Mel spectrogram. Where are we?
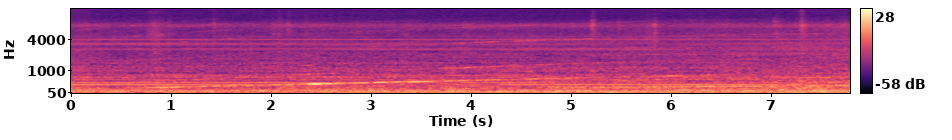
on a subway train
